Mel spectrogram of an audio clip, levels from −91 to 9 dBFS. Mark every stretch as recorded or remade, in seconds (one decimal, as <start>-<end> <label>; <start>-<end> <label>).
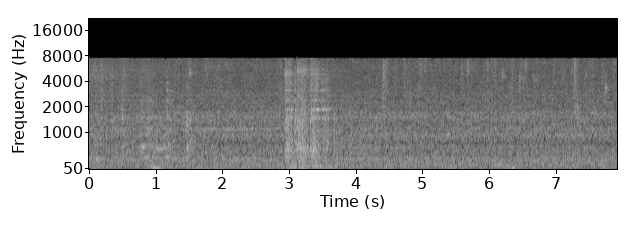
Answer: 0.0-1.0 remade; 1.0-3.2 recorded; 3.2-3.9 remade; 3.9-7.9 recorded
